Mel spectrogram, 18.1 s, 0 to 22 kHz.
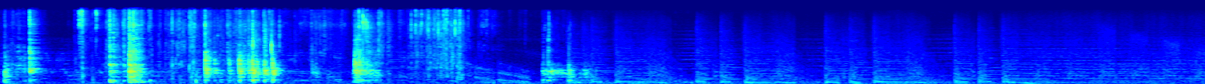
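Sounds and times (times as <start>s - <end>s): plastic wrapping crinkling: 1.2s - 7.5s.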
